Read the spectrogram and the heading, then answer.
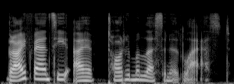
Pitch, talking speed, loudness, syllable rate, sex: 205 Hz, 280 wpm, -20 LUFS, 6.2 syllables/s, female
